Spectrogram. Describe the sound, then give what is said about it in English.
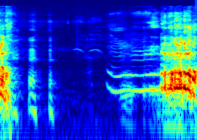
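A voice imitating a father's loud sneeze: a few short breathy catches, then a drawn-out, rising vocal wind-up that breaks into a loud, harsh, noisy burst at the end. “I get to the point where my dad sneezes.”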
